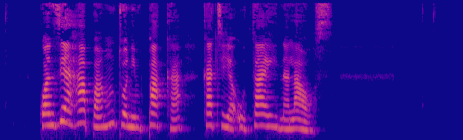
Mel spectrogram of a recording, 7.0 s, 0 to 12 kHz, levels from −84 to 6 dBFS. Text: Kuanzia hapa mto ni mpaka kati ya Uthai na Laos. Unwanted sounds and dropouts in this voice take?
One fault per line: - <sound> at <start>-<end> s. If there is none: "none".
none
